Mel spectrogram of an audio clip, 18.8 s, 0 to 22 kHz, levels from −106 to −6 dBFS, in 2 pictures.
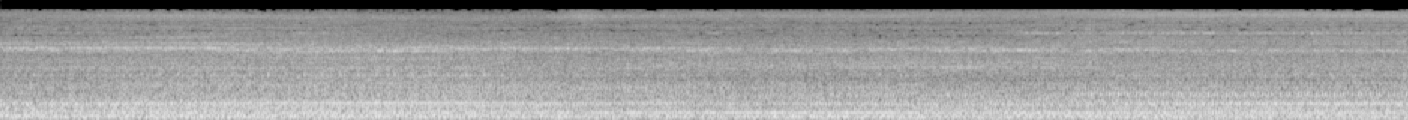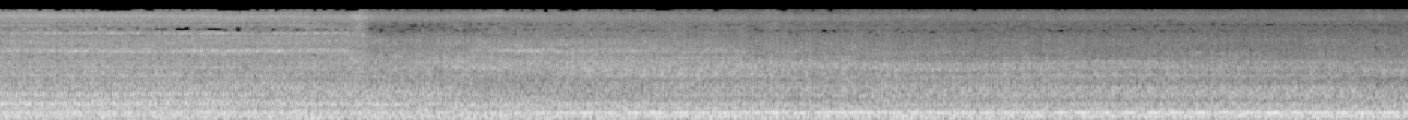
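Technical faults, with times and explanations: No technical faults can be heard anywhere in this recording.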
